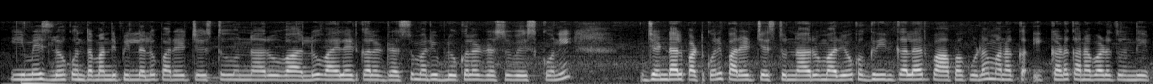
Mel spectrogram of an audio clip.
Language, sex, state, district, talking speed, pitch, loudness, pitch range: Telugu, female, Telangana, Mahabubabad, 155 wpm, 220 Hz, -17 LUFS, 215-225 Hz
